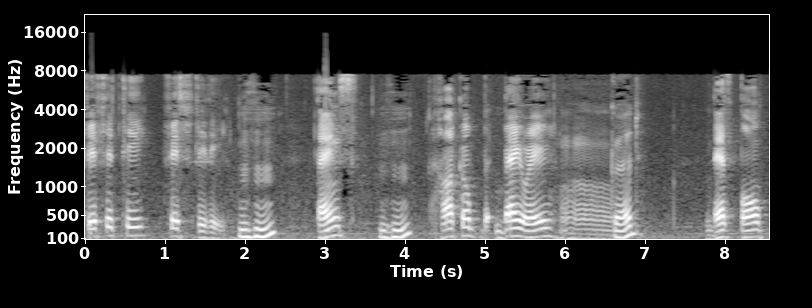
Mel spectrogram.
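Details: Stroke patient reading NIH Stroke Scale word card during item 10 dysarthria testing, score not stated; dysarthria.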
